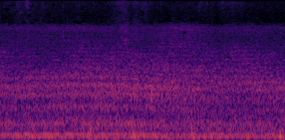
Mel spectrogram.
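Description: A steady low mechanical hum over faint outdoor background noise.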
